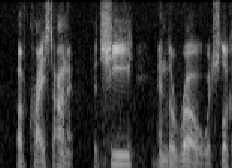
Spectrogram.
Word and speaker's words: chi: In Greek, the language of the New Testament, the word Christos, or Christ, begins with the letter X, or chi, which is spelled C-H-I, so I'm saying chi.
